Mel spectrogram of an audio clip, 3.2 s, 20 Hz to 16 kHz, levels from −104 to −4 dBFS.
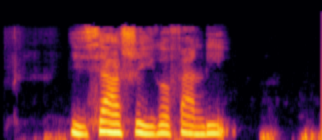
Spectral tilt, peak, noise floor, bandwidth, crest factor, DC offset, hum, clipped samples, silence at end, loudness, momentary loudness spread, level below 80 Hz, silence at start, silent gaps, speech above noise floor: -5.5 dB/octave; -2 dBFS; -48 dBFS; 8 kHz; 14 dB; under 0.1%; none; under 0.1%; 0 s; -15 LUFS; 7 LU; -48 dBFS; 0.7 s; none; 34 dB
